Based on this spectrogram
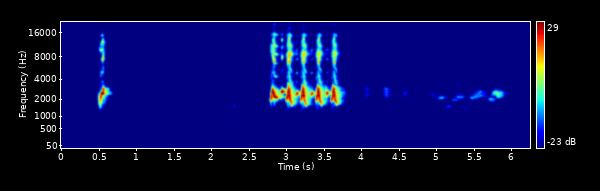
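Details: Yellow-vented bulbul song used to stir up other bulbuls: one bright chirp, then a quick burst of five bubbly, liquid notes, followed by faint soft twitters.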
